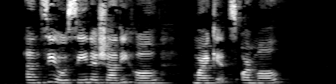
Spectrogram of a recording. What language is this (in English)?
Urdu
